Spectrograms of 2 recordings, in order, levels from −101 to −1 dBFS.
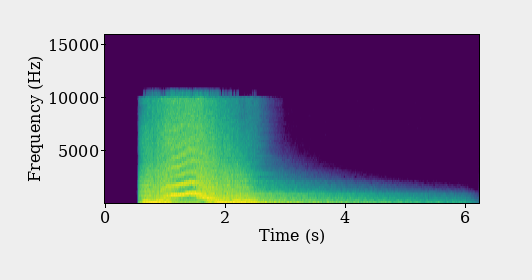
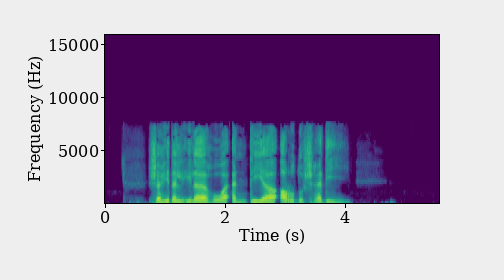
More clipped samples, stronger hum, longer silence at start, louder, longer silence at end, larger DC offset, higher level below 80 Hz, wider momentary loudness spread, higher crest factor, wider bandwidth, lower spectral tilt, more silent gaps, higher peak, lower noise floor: first, 2% vs under 0.1%; neither; second, 0.55 s vs 0.75 s; first, -5 LUFS vs -21 LUFS; second, 0.55 s vs 1.6 s; neither; first, -24 dBFS vs -62 dBFS; first, 23 LU vs 12 LU; second, 8 dB vs 20 dB; first, 11 kHz vs 7.8 kHz; about the same, -5 dB/octave vs -5 dB/octave; neither; first, 0 dBFS vs -4 dBFS; second, -81 dBFS vs under -90 dBFS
